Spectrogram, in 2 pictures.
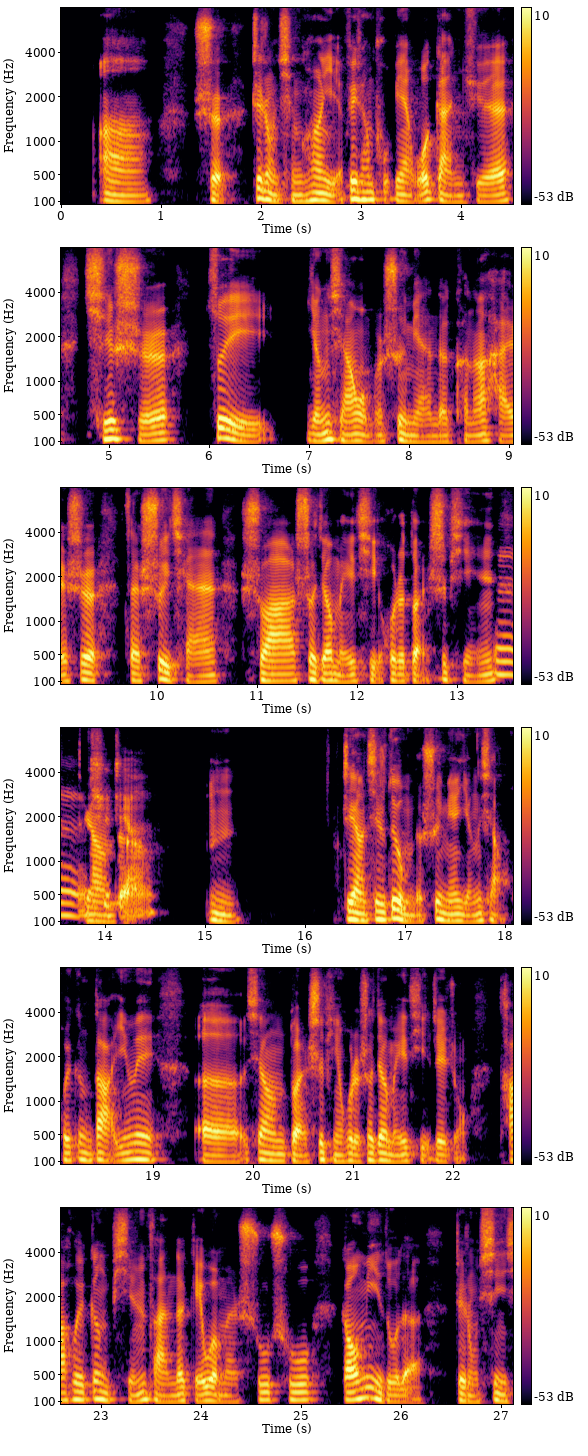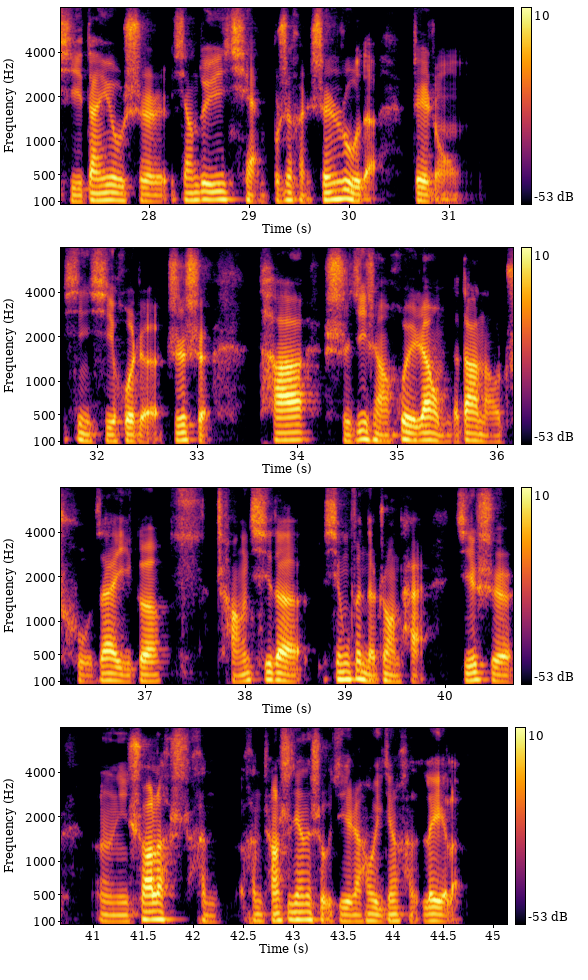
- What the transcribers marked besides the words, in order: other background noise; lip smack; sniff
- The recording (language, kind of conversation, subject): Chinese, advice, 为什么我很难坚持早睡早起的作息？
